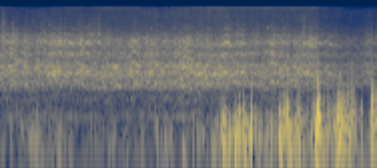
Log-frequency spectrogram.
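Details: Dusk at Kabukuri-numa marsh as geese fly back after sundown: a massed chorus of overlapping honking calls, with low rumbling noise rising in the second half.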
